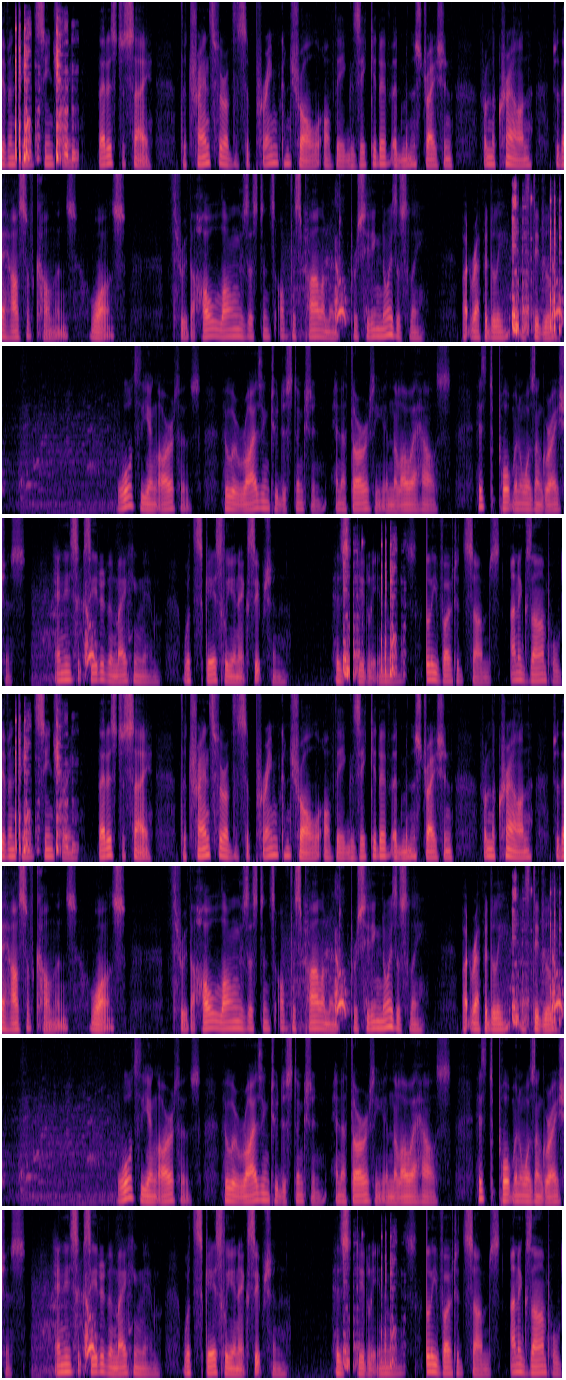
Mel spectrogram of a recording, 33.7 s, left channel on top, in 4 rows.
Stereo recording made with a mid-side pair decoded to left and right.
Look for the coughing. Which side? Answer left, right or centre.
left.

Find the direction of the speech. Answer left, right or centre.
right.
